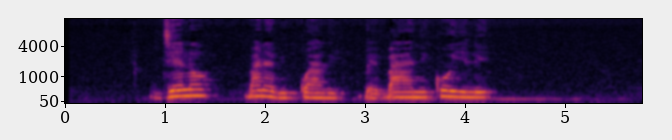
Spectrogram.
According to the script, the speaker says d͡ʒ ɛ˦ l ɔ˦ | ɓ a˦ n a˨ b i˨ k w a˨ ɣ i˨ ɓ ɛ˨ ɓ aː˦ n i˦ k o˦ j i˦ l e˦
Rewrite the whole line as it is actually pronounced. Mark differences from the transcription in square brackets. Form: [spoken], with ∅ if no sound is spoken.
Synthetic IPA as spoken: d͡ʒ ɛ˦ l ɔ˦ | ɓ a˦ n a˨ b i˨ k w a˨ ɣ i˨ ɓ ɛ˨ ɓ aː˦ n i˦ k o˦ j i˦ l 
